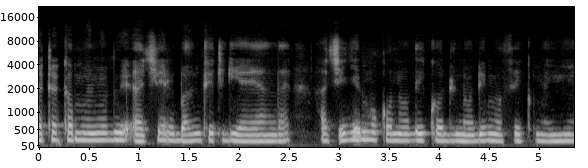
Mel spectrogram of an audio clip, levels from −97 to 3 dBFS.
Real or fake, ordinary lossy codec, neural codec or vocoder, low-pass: fake; none; codec, 32 kHz, 1.9 kbps, SNAC; 14.4 kHz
